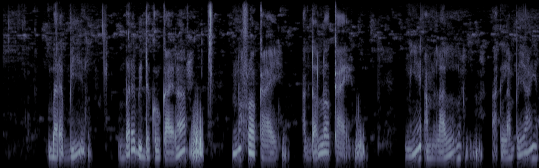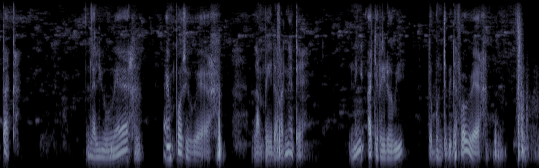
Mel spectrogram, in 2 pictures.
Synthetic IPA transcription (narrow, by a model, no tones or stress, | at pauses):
bɐɾʔəbi | bɐɾəbidəkːokajla | nɔflɔkaj | ɐk̚dalːoka̰j | miɲiʔɐmlal | ɐklampɛjaŋitak | laljuwɛx | ɛmpɔsiwɛ̰ːx | la̰mpejidɐfanɛtḛ | niŋat͡ʃuɾidobi | tabuntebidɐfowɛːx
